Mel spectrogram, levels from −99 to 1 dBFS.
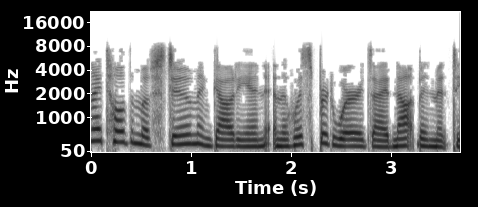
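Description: The input gain on this speech clip was most likely set far too high for the microphone, so a fast limiter or compressor clamps down on every loud syllable throughout. The result is gain pumping, with the level swinging by around 10 dB. Loud and quiet passages sit unnaturally close together, giving a squashed sound. Above 8 kHz, on the call path, nothing remains, which fits Opus at about 20 kbps.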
